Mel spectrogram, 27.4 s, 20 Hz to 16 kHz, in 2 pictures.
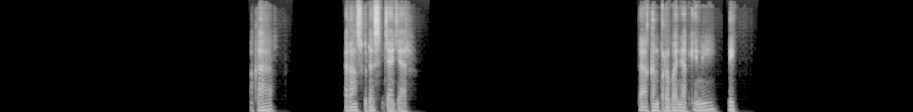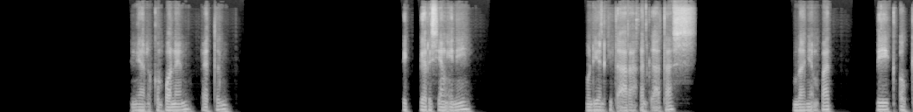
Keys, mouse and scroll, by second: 0.4 middle click, 0.4-1.0 scroll down 4, 0.7 middle click, 2.3 click, 3.3 scroll up 1, 3.5-5.6 middle drag, 5.8 middle click, 6.6 middle click, 7.8 middle click, 8.2 middle click, 9.1 middle click, 9.7 click, 12.6 click, 15.5 click, 20.0 click, 21.8-23.0 drag, 23.2 click, 24.1 middle click, 24.5 middle click, 24.5 scroll up 1, 25.1 middle click, 26.7 click.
